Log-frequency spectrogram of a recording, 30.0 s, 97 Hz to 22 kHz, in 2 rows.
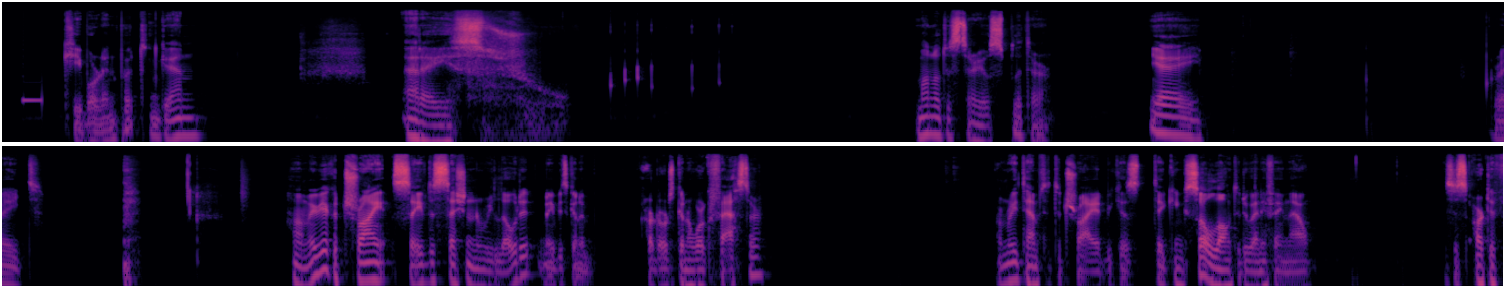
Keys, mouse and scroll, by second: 1.1 right click, 2.7-3.6 scroll down 2, 9.6 click, 24.2 right click, 29.8 click.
